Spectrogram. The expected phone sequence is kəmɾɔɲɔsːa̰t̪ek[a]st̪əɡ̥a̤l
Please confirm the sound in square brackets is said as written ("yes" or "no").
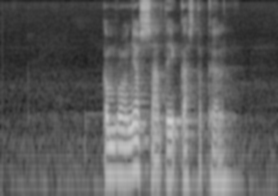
yes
